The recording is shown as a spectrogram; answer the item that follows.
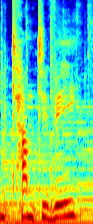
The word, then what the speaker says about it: Tantive: The name TANTIVE is pronounced as such as it's based on the word TANTIVE, which means to ride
